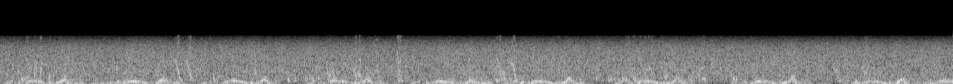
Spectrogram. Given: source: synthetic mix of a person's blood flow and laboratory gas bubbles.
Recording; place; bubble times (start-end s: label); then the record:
Doppler ultrasound of blood flow; precordium
0.11-0.43 s: bubbles
0.46-0.57 s: bubbles
0.60-0.71 s: bubbles
0.93-0.98 s: bubbles
1.06-1.21 s: bubbles
1.74-2.00 s: bubbles
2.10-2.19 s: bubbles
2.30-2.40 s: bubbles
2.51-2.61 s: bubbles
2.71-2.76 s: bubbles
2.85-3.42 s: bubbles
3.48-3.82 s: bubbles
3.94-4.11 s: bubbles
4.46-4.58 s: bubbles
4.77-5.34 s: bubbles
5.56-5.67 s: bubbles
5.95-6.00 s: bubbles
6.04-6.56 s: bubbles
6.62-6.70 s: bubbles
6.73-7.14 s: bubbles
7.30-7.52 s: bubbles
7.90-8.04 s: bubbles
8.33-8.47 s: bubbles
8.61-8.71 s: bubbles
From the record:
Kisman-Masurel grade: 242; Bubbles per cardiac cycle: several, 3 to 8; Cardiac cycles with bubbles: 100%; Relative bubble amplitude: moderate (0.250 to 0.450); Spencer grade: 3 (all of the cardiac periods contain showers or single bubble signals, but not dominating or overriding the cardiac motion signals); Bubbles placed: anywhere in the cardiac cycle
